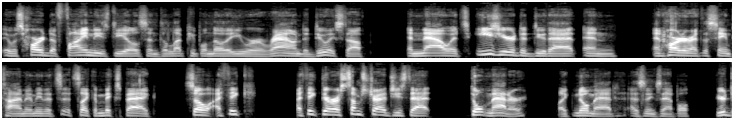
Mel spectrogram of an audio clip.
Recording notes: This was a live class recorded. Live in-person version.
